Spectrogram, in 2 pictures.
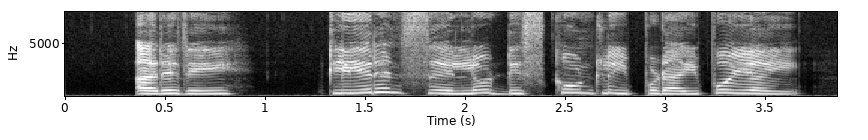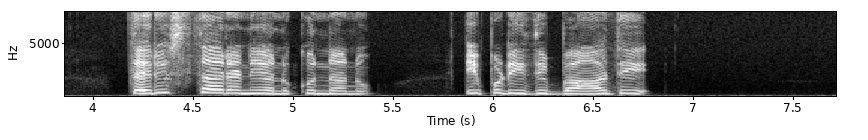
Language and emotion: Telugu, sad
